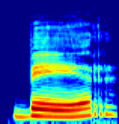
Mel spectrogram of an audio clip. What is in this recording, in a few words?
"ver", Spanish syllable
